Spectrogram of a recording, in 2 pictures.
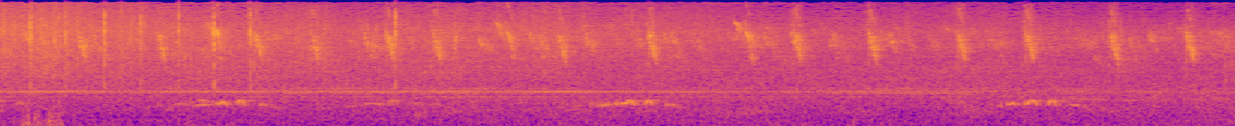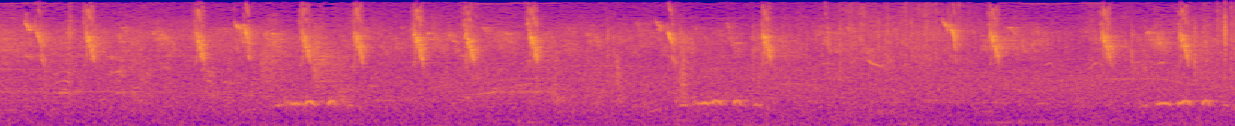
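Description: Birds calling: many short, high chirps several times a second, with a lower call repeating about every four seconds. A faint steady tone runs through the first half.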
